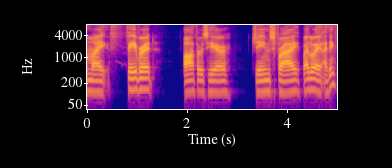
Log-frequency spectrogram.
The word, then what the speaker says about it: Frey: said fry without taking out the E he just eventually gave up trying to correct them so I was raised with it as fry even though we all knew it was supposed to be pronounced fry so I don't really give a which way it's pronounced okay well I'm gonna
